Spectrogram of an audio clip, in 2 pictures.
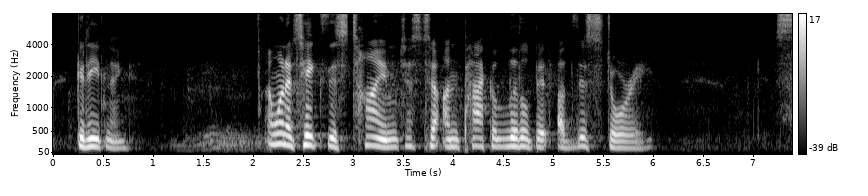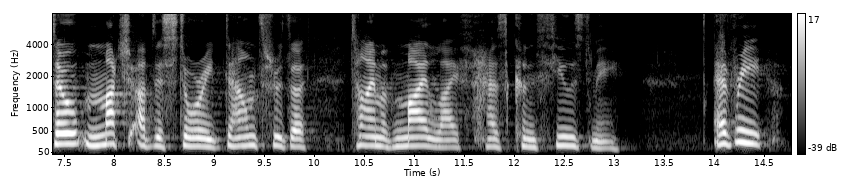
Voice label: Sermon, Christmas Eve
